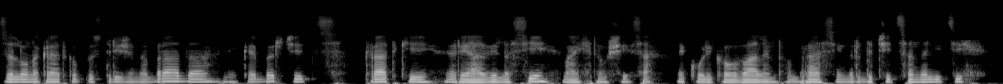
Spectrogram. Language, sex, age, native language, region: Slovenian, male, 18-29, Slovenian, Gorica region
